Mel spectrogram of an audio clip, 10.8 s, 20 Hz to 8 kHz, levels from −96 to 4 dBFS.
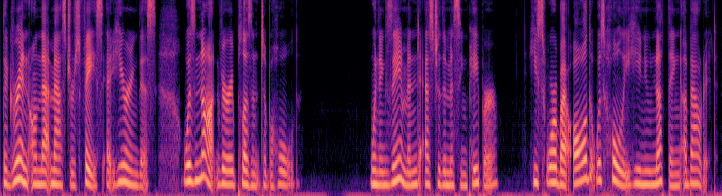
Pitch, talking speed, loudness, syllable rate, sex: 210 Hz, 190 wpm, -18 LUFS, 5.5 syllables/s, female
